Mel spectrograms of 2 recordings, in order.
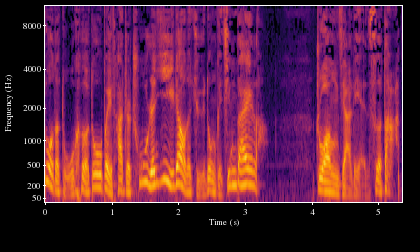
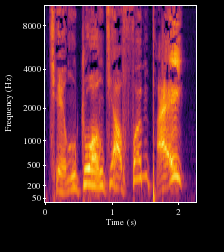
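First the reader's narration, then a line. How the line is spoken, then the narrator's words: Sudden loud shout. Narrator (Chinese): 王叔突然大声喊了一句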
